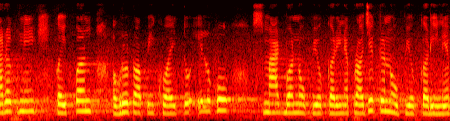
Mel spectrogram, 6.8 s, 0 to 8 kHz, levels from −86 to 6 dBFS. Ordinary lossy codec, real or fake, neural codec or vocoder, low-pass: MP3, 48 kbps; real; none; 7.2 kHz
